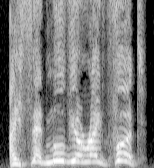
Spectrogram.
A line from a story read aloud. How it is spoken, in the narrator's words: Sanchez screamed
